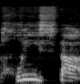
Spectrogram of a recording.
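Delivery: mock high begging, through laughter. Retelling begging a friend to stop joking: imitating own begging. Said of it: "I'm begging him".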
